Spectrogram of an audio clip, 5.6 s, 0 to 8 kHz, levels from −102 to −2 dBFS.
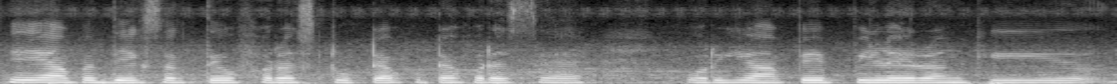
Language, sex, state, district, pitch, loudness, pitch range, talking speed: Hindi, female, Haryana, Jhajjar, 195 Hz, -17 LUFS, 195-205 Hz, 170 wpm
